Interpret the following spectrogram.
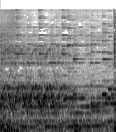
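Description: Hot Hit Rainbow Riches slot machine playing its electronic reel-spin sound: a warbling tone that sweeps up and down about four times a second over steady notes. Near the end it changes to held notes as the reels slow.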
